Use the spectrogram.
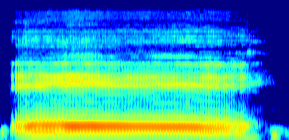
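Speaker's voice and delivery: normal talking voice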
